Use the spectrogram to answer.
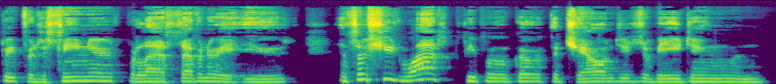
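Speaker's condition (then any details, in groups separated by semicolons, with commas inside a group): Deafblindness; progressive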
